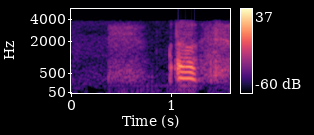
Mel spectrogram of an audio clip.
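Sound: coughing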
